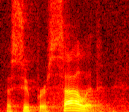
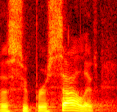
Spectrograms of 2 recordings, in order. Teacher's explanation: the noun has a little more stress than the adjective before it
